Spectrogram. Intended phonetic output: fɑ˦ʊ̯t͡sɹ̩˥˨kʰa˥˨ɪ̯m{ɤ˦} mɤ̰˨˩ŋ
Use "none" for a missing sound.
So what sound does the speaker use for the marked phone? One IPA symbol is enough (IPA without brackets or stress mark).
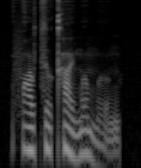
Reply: ɤ˦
